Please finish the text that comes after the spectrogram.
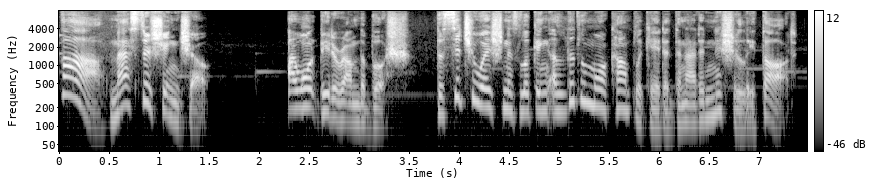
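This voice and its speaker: An actor playing a polite, composed doctor in a video game, speaking formally and carefully. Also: male voice, a little high, huge pitch swings, moderate pace, faint music behind. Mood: grave. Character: courteous, composed male physician, measured and modest. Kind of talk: English game voice acting.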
